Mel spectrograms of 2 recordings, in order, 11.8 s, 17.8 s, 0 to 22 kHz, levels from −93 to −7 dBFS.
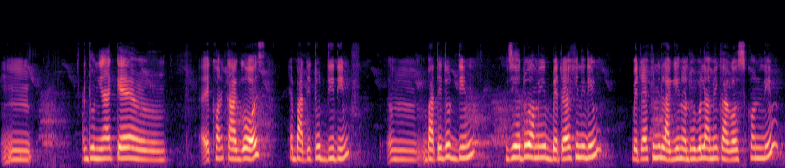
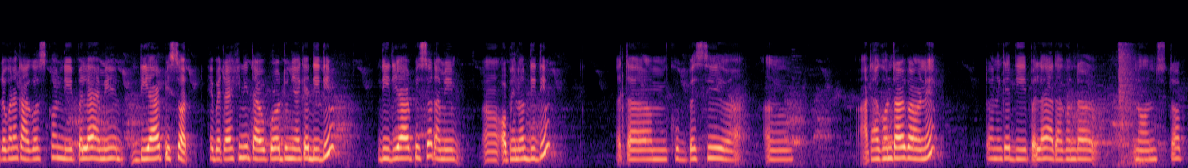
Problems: none marked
